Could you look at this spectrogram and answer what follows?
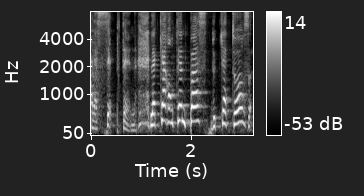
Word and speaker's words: septaine: En moyen français, on ne prononçait pas le P, on disait septaine, comme 7, le chiffre, on ne prononce pas le P dans 7, alors que dans septembre, ou dans 70, comme disent les Belges et les Suisses. Ce sont des mots donc, qui ont la même racine que le mot 7, septaine. On le prononce, le P.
